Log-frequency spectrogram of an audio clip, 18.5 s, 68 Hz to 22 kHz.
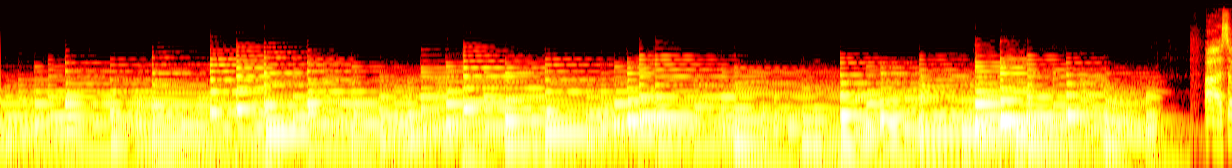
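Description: Solo piano playing a song arranged in 7/4 time, one bar of four joined to one bar of three, with full chords and a flowing melody that end in a brief pause and a sharp noise.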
